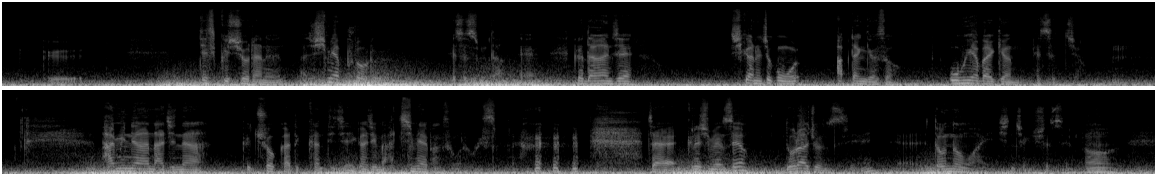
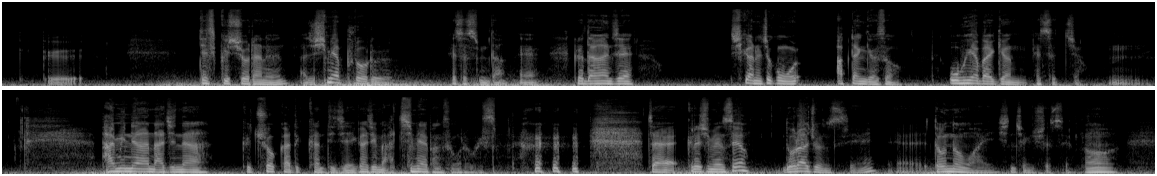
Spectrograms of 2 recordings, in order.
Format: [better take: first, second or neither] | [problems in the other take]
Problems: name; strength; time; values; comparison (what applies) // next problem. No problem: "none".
second | wind noise on the microphone; heavy; 6 dB below the speech; occasional gusts in the second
